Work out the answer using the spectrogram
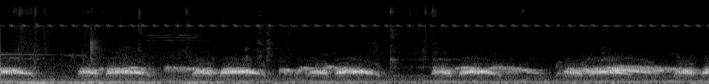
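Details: Wild-caught spotted doves, a pair being trained in the rainy season, make a steady series of deep, hooting coos. The notes are grouped into phrases separated by brief gaps, with a steady high pulsing in the background.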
